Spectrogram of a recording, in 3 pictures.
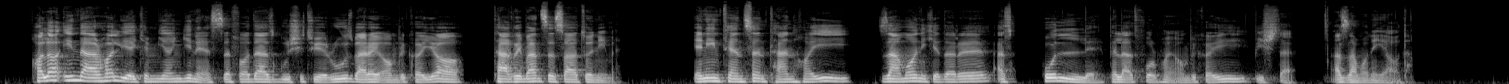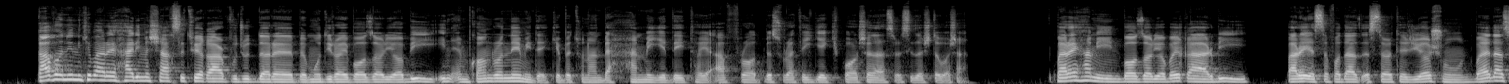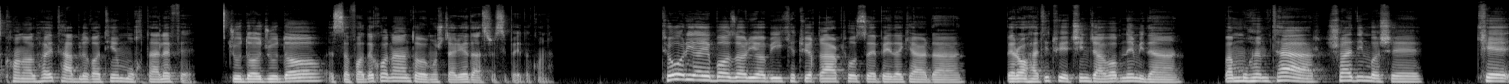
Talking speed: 140 wpm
